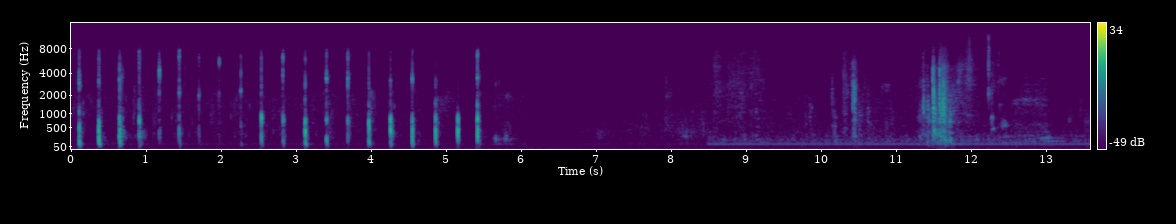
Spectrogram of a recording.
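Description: Brief, sparse applause of steady, evenly spaced claps, close and crisp, fading out after about six seconds into a quiet room with faint hum and a few shuffling noises.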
